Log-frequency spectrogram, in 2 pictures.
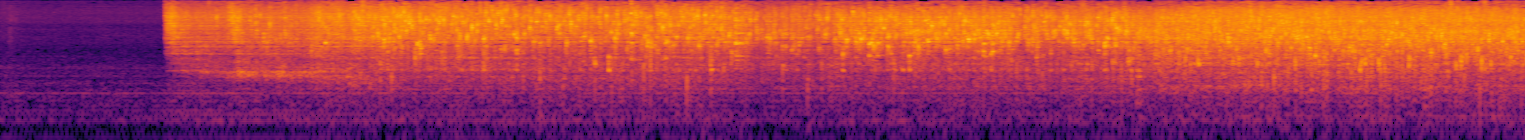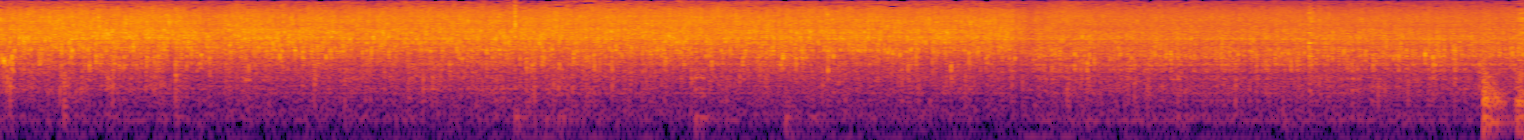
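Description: Pieces of tilapia frying in hot oil in a wok. After about a second and a half of near silence, a loud sizzle starts suddenly as the fish goes in, then carries on as a steady hiss.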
